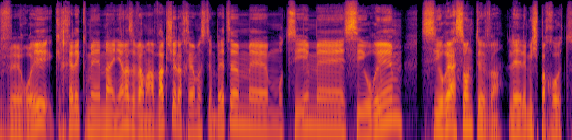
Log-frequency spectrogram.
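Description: With a normal speaking voice, a man talks at a fairly slow pace with a fairly high pitch and lively intonation, barely pausing. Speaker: radio host. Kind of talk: radio interview. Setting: studio.

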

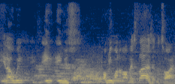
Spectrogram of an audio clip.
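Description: A man talks at a very fast pace. Noticeable background noise runs behind him.

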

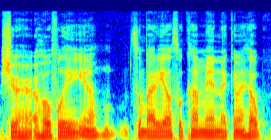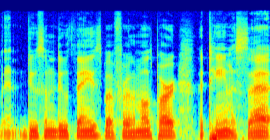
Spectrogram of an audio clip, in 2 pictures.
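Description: The voice has a dark, mellow tone and monotone, flat intonation at a moderate pace. The background is quiet and the sound is dry, with no echo. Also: man. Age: 30s. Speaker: comedian and podcast host; comedian, podcast host. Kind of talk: casual chat. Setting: at home. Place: home room. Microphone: studio mic.

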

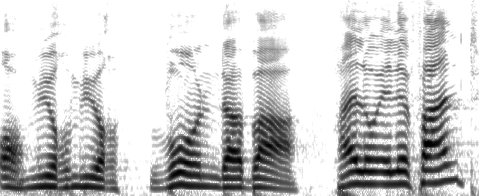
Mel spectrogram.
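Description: A man's lively intonation comes through over a quiet background. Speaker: children's storyteller. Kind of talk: lively talk to children, streamed show. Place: stage. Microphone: headset.

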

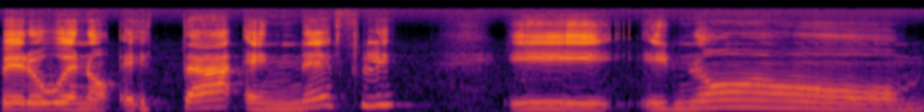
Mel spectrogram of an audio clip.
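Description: This woman speaks with lively intonation. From Cuba. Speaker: interviewee, wife of former agent; interviewee. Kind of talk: interview. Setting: video call. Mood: firm, defiant. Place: home room. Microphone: handheld.

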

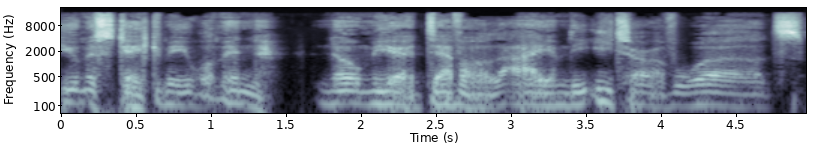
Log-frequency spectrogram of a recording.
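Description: Putting on a character voice, a man speaks at a fairly slow pace in a guttural, fairly low-pitched voice. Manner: menacing.

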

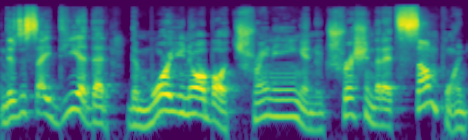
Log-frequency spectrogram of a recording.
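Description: A man's voice at a moderate pace with very wide pitch swings, over a quiet background. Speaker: fitness coach. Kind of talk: commentary. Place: home room.

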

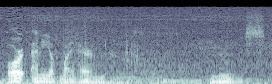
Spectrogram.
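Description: A man talks at a medium pitch. Music can be heard behind him. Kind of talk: casual gameplay commentary. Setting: new microphone.

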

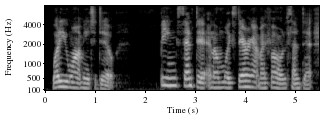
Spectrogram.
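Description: The speaker is a woman. She sounds animated. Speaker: YouTuber, delivery driver; vlogger. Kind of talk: casual vlog storytelling. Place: home room. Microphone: camera far.

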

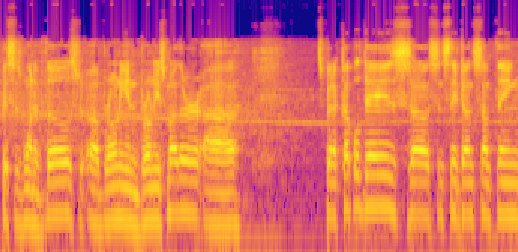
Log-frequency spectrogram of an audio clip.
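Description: Music plays in the background as a man speaks with fairly even intonation. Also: moderate pace. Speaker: vlogger. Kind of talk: casual vlog chat. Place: home room. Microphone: webcam.

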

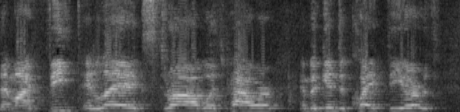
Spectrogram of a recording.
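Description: Speaking fairly slowly, a man is heard with audible room echo around him. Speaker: poet. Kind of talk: poetry reading. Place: home room. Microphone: old recording.

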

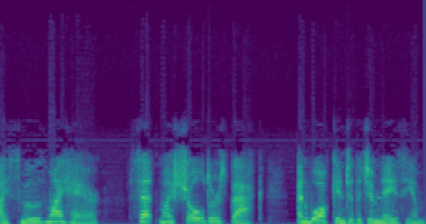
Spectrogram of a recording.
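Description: The pitch moves with ordinary variation. The delivery is plain reading aloud.

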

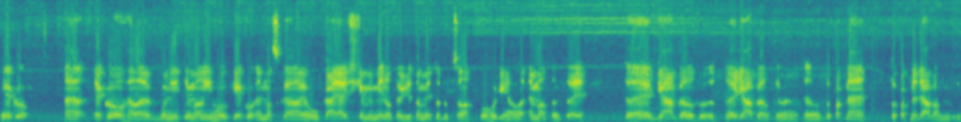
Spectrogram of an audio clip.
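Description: A man talks at a moderate pace with an ordinary speaking voice. His pitch is medium, with ordinary pitch variation. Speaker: gamer streaming with friends. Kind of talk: casual gaming chat.

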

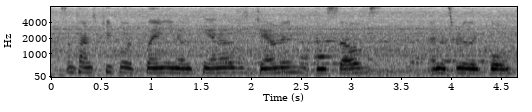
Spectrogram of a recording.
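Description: Loud background noise nearly covers a woman who talks at a moderate pace. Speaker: vlogger. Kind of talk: casual vlog chat. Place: station. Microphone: earbuds.

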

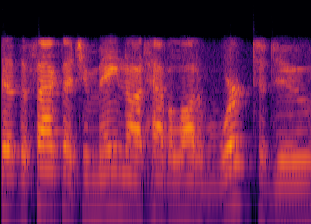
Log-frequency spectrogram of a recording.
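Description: A man at a fairly slow pace, with fairly even intonation. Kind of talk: answer to a caller's question. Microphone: phone line.

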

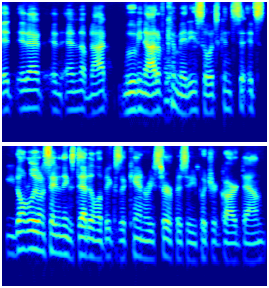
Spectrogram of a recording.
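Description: A man at a very fast pace with ordinary pitch variation, against a quiet background. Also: dry sound with no echo. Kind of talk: interview answer. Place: office. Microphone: headset.

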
